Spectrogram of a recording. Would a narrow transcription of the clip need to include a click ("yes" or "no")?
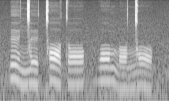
yes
